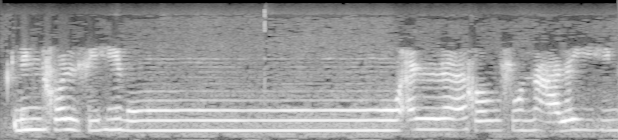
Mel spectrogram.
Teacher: اعملي صلة الميم مش وراها همزة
